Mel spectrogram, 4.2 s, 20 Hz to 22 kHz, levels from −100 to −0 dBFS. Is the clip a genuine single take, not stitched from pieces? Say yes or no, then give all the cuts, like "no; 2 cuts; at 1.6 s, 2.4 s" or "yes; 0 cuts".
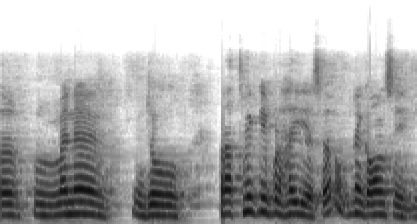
yes; 0 cuts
